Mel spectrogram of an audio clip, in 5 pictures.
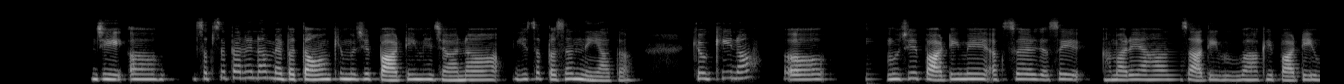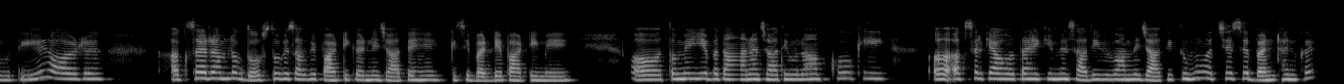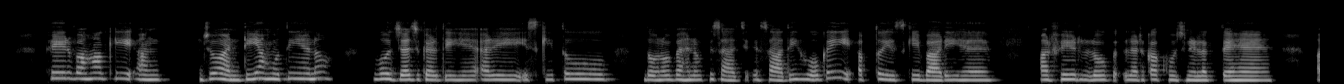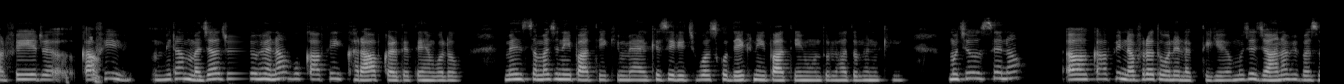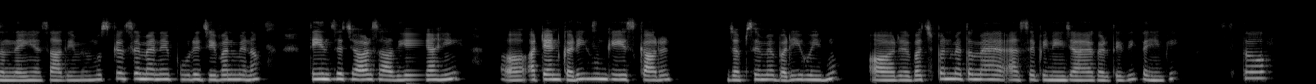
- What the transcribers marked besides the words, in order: in English: "पार्टी"; in English: "पार्टी"; in English: "पार्टी"; in English: "पार्टी"; in English: "बर्थडे पार्टी"; in English: "जज़"; in English: "रिचुअल्स"; in English: "अटेंड"; other background noise
- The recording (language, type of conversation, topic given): Hindi, advice, पार्टी में सामाजिक दबाव और असहजता से कैसे निपटूँ?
